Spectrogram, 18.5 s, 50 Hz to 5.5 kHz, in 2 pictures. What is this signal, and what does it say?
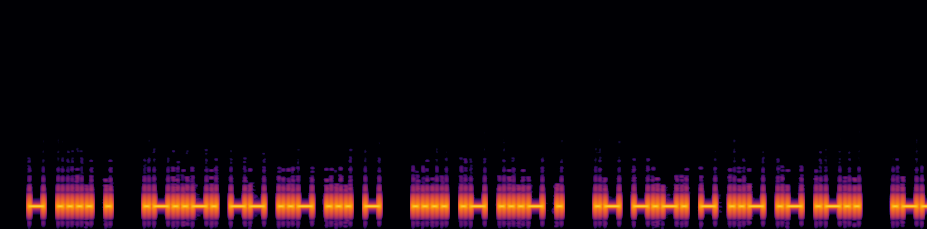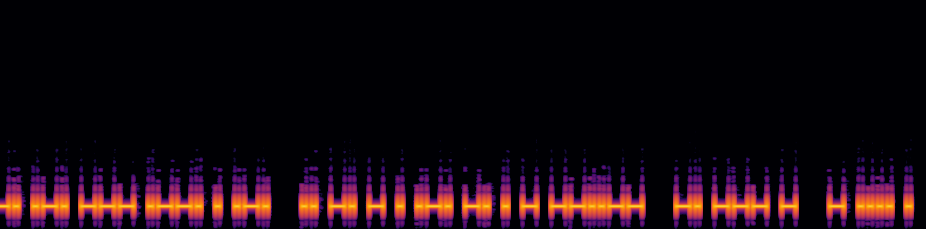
Morse code, heard as a keyed tone, about 25 wpm, 600 Hz. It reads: THE "MUST HAVE ACTUAL PROPER INTERNET, NOT THE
